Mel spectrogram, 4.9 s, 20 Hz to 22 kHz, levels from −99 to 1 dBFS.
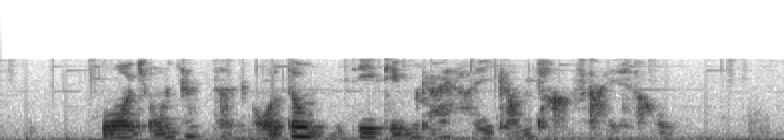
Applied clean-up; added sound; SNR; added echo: none; Wind chime + Drum kit; 16 dB; none.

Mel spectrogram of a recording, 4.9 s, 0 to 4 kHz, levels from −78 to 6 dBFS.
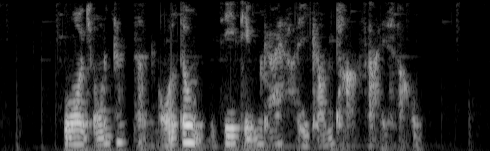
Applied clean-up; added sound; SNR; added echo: neural mask model RNNoise.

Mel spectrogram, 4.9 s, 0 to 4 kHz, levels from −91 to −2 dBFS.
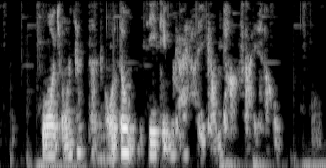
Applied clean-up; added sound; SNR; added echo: classical method Wiener filter.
